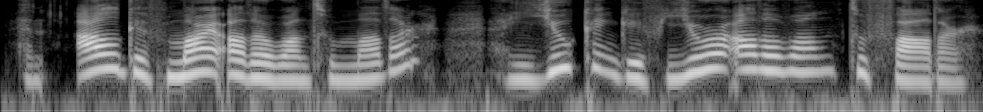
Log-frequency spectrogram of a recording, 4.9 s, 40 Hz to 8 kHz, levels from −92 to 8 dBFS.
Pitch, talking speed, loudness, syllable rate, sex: 230 Hz, 205 wpm, -17 LUFS, 5.6 syllables/s, female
